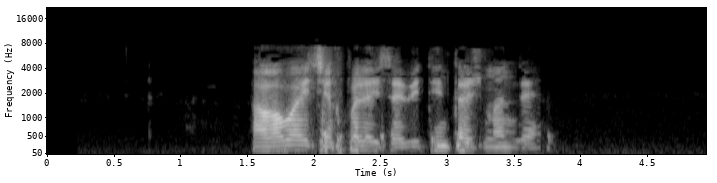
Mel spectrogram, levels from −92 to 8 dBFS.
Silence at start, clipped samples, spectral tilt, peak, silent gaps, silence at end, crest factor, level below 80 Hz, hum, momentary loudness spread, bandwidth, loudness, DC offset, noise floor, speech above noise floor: 1.55 s; under 0.1%; -3.5 dB/octave; -2 dBFS; none; 1.25 s; 24 dB; -62 dBFS; none; 14 LU; 7.8 kHz; -22 LUFS; under 0.1%; -78 dBFS; 55 dB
